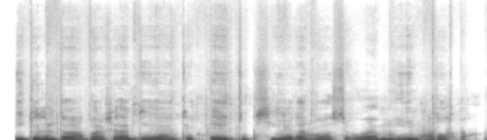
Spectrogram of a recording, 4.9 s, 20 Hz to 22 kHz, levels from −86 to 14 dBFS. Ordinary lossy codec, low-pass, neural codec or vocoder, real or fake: none; none; codec, 44.1 kHz, 3.4 kbps, Pupu-Codec; fake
